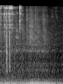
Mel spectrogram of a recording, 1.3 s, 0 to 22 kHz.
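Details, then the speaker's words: 1991 Foxbody Mustang GT, first start after a Holley Terminator X fuel injection install: keys jingle, then the engine catches into a low, slightly uneven rumble; it runs, but the idle still needs to settle. "it's alive yeah baby we'll have to settle in the title a little"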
